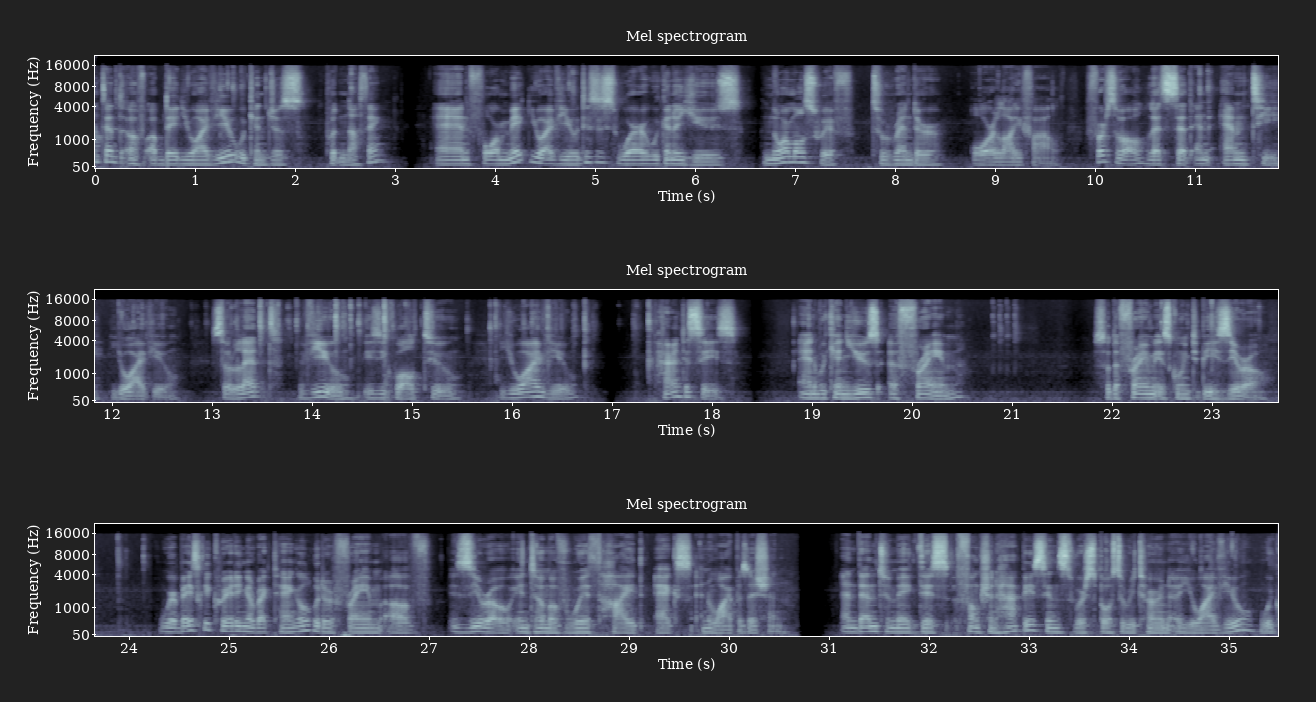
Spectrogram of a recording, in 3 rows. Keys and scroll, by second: 1.4 BackSpace, 10.1 BackSpace, 12.8-17.8 typing, 23.3 z, 23.9 Return, 32.1 Return.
